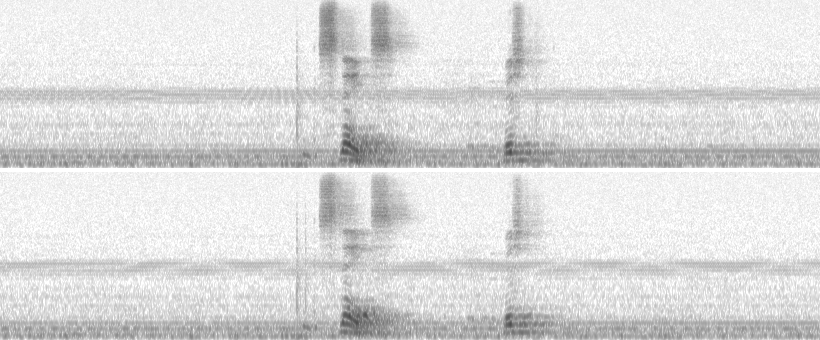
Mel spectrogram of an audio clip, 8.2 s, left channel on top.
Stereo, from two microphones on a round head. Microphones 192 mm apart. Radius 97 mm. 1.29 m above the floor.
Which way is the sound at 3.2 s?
25° left (ahead or behind).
